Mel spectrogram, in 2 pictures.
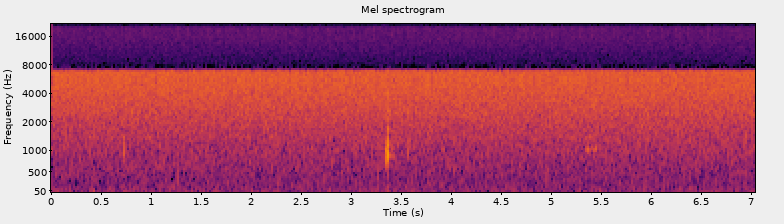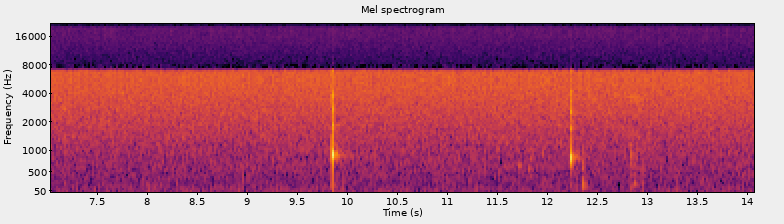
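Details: Three or four brief, sharp, irregular hiccup sounds in a quiet room: hiccups.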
